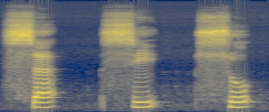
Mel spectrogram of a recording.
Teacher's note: سیٹی کی آواز، یہ حروف صفیریہ کے حرف ہیں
